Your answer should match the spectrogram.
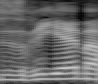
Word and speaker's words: Zriem: Comment je dois prononcer Z-R-I-E-M? – Ah ben, Zrim, tout Zrim. Simplement. Voilà. – Tout simplement, Brigitte Zrim à Auxerre.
